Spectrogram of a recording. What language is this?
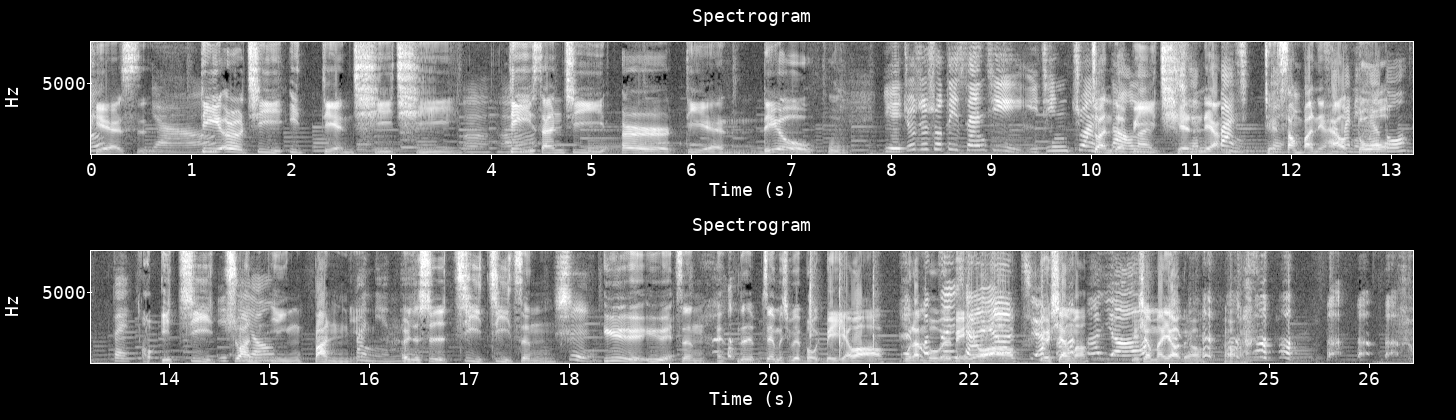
Chinese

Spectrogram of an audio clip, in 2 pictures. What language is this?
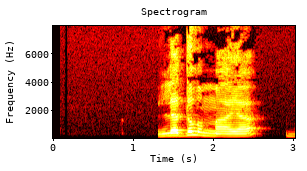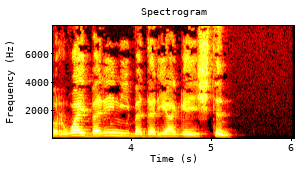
Central Kurdish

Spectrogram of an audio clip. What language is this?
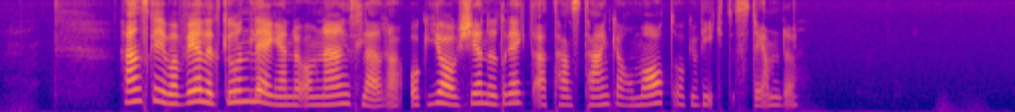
Swedish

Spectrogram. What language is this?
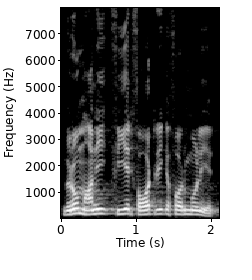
Swiss German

